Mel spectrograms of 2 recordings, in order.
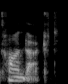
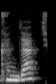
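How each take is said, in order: First: The stress is on the first syllable. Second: The stress is on the second syllable. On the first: It is used as a noun. "your conduct" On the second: It is used as a verb. "to conduct yourself"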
